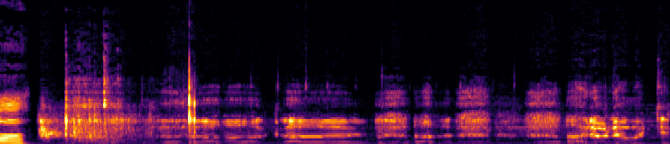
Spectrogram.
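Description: Wordless cartoon voice sounds: a breathy gasp early on, then fainter, wavering, whimper-like vocalising over a steady low hum.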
